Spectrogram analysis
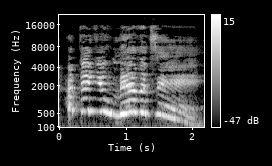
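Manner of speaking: high, slow squeal through laughter; high-pitched, laughter-squeezed accusation; laughing disbelief. Real, not acted. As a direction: draw it out while cracking up. Repeats it while cracking up.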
